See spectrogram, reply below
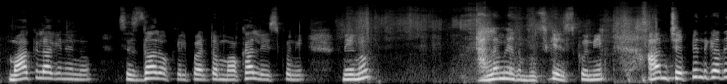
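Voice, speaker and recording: A middle-aged woman sharing her personal faith testimony at home, earnest and reflective, pausing and slowing as she recalls. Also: high voice, mellow. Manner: earnest, reflective storytelling with slow hesitations. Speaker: testimony speaker. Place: indoors at her own home.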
